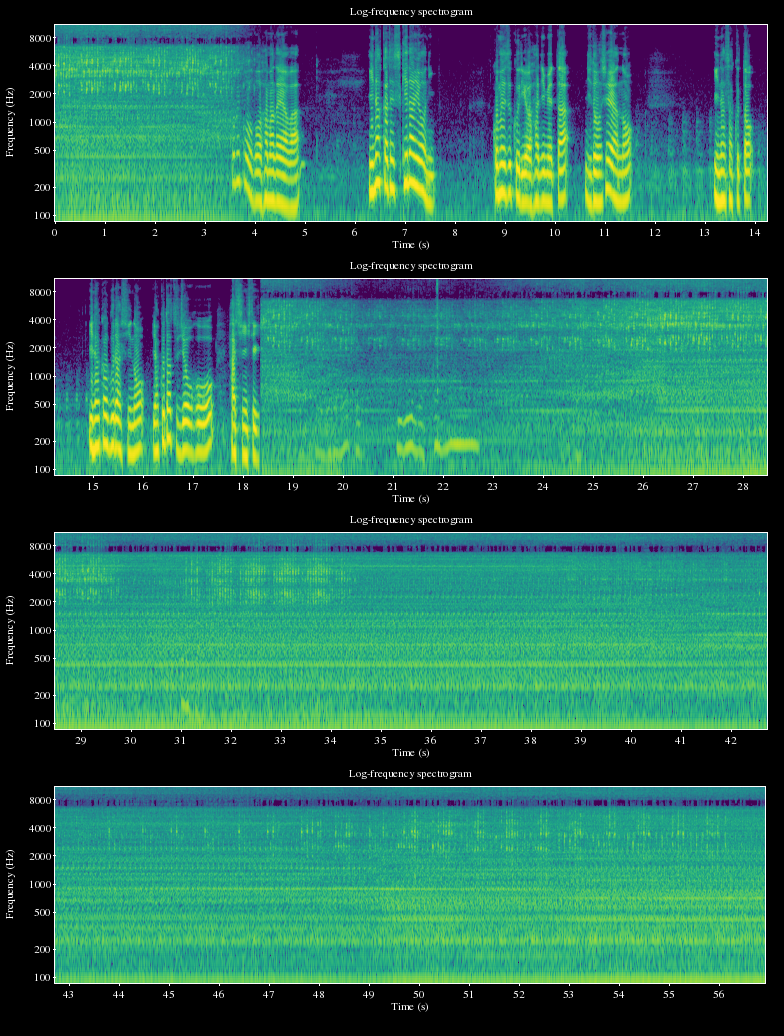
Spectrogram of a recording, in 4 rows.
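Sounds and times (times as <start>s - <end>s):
car engine idling: 0.0s - 4.2s, 18.4s - 56.9s.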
